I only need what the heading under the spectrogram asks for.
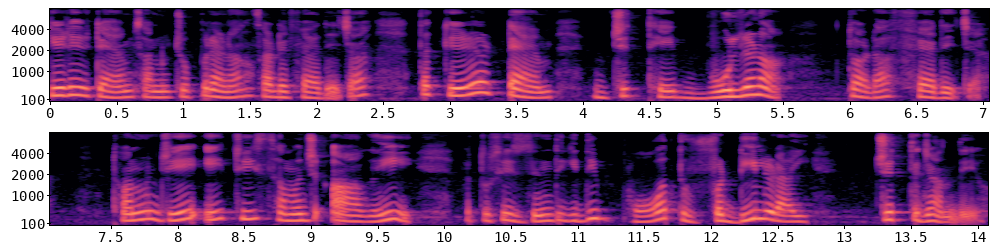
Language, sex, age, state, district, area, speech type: Punjabi, female, 30-45, Punjab, Rupnagar, urban, spontaneous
